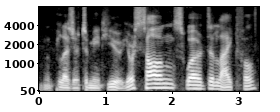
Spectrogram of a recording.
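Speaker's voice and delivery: low, slow stately woman; Mother Saturn. Acted. Mother Saturn greets the bard, low and stately. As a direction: speak with cool dignity.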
